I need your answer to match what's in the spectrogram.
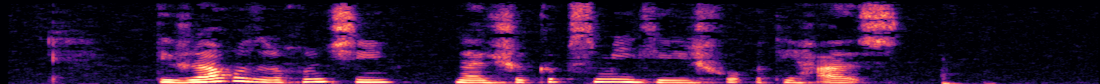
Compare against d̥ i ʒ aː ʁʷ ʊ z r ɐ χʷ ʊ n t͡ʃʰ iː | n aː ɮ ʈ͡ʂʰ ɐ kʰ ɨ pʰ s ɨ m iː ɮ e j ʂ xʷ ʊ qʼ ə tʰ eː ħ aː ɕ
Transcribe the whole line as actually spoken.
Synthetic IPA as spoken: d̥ i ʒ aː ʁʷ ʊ z r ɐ χʷ ʊ n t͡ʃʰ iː | n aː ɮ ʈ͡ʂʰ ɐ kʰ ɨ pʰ s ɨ m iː ɮ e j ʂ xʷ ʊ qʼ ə tʰ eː ħ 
